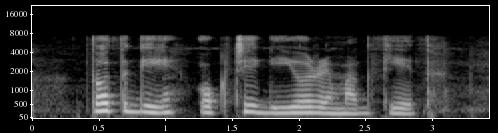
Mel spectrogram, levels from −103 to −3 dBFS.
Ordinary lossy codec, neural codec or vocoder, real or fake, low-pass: none; none; real; 7.2 kHz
